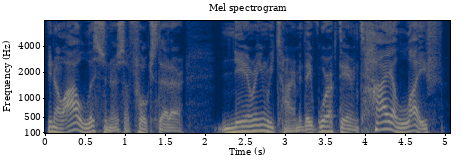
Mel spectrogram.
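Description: A man with a lowish voice co-hosts a retirement radio show and gives money advice in a conversational, reassuring way. He leans hard on the key numbers as he explains them. The sound is close and dry. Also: big pitch swings, normal speed, a little mellow, breathy edge, no room sound. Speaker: financial advisor co-host. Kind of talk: radio finance talk.

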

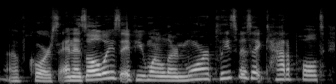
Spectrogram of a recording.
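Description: A woman's voice: medium pitch, expressive, fairly quick, darkish tone. A woman podcast host speaking in a polite, conversational wrap-up style.

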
